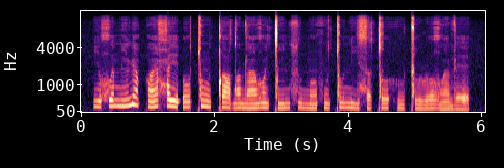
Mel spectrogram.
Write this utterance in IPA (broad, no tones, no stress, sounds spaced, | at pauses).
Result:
i χʷ ɛ m ĩ ɳ ĩ qʷ ɛ̃ ħ e ʔ o ǀ ũ ǃ ʌ dˤ ũ ɖ ã ʁʷ ĩ ǀ ĩ n sʷ ɯ m õ f ũ ǀ u n i s ʌ ǀ o h u ǁ u ɭ o ʁʷ ã ɖ ɛ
